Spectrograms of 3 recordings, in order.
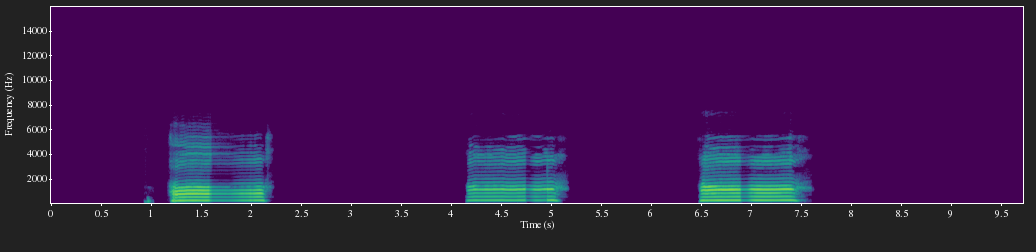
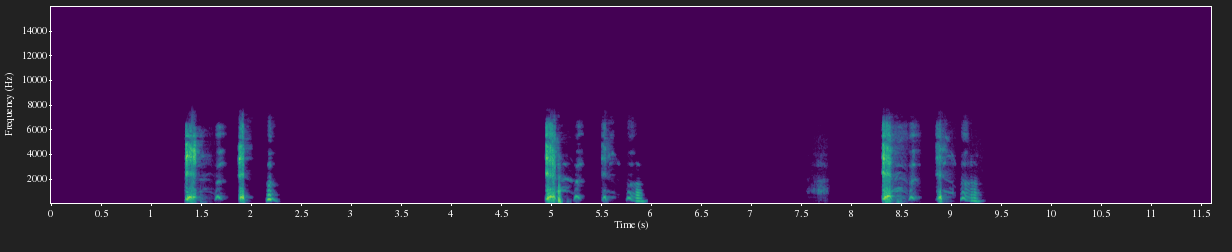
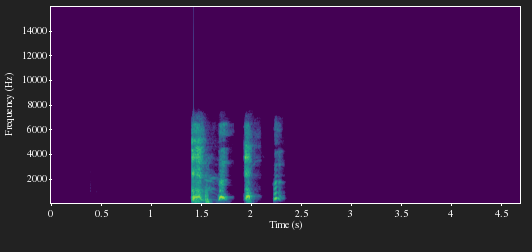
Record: exhalation_length: 9.7 s
exhalation_amplitude: 27631
exhalation_signal_mean_std_ratio: 0.4
three_cough_length: 11.6 s
three_cough_amplitude: 29651
three_cough_signal_mean_std_ratio: 0.18
cough_length: 4.7 s
cough_amplitude: 32767
cough_signal_mean_std_ratio: 0.2
survey_phase: beta (2021-08-13 to 2022-03-07)
age: 45-64
gender: Female
wearing_mask: 'No'
symptom_none: true
smoker_status: Never smoked
respiratory_condition_asthma: false
respiratory_condition_other: false
recruitment_source: REACT
submission_delay: 1 day
covid_test_result: Negative
covid_test_method: RT-qPCR
influenza_a_test_result: Negative
influenza_b_test_result: Negative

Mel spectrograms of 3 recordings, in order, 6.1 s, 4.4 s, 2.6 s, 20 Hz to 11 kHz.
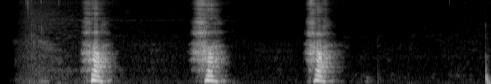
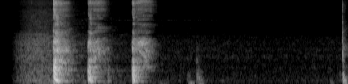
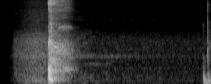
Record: exhalation_length: 6.1 s
exhalation_amplitude: 32766
exhalation_signal_mean_std_ratio: 0.26
three_cough_length: 4.4 s
three_cough_amplitude: 32766
three_cough_signal_mean_std_ratio: 0.24
cough_length: 2.6 s
cough_amplitude: 32766
cough_signal_mean_std_ratio: 0.23
survey_phase: beta (2021-08-13 to 2022-03-07)
age: 65+
gender: Female
wearing_mask: 'No'
symptom_none: true
smoker_status: Ex-smoker
respiratory_condition_asthma: false
respiratory_condition_other: false
recruitment_source: REACT
submission_delay: 1 day
covid_test_result: Negative
covid_test_method: RT-qPCR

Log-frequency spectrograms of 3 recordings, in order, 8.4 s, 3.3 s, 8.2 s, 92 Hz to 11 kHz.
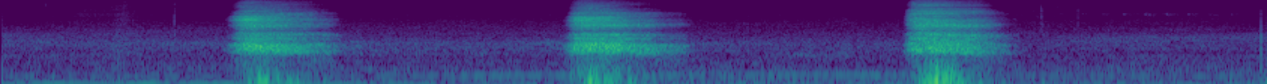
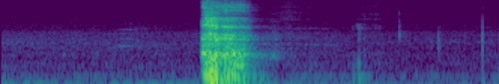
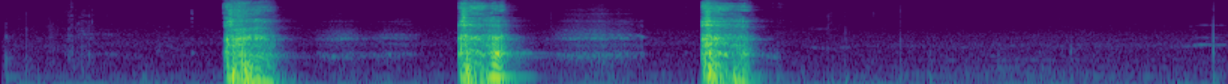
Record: exhalation_length: 8.4 s
exhalation_amplitude: 2656
exhalation_signal_mean_std_ratio: 0.48
cough_length: 3.3 s
cough_amplitude: 14423
cough_signal_mean_std_ratio: 0.25
three_cough_length: 8.2 s
three_cough_amplitude: 13064
three_cough_signal_mean_std_ratio: 0.28
survey_phase: beta (2021-08-13 to 2022-03-07)
age: 45-64
gender: Male
wearing_mask: 'No'
symptom_runny_or_blocked_nose: true
symptom_other: true
smoker_status: Current smoker (1 to 10 cigarettes per day)
respiratory_condition_asthma: false
respiratory_condition_other: false
recruitment_source: Test and Trace
submission_delay: 1 day
covid_test_result: Positive
covid_test_method: RT-qPCR
covid_ct_value: 19.4
covid_ct_gene: ORF1ab gene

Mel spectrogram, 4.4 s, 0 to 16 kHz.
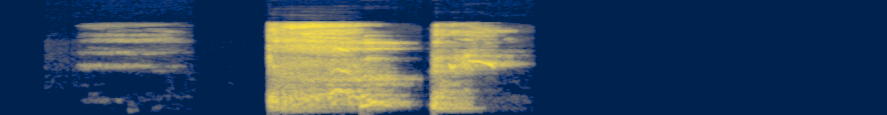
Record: cough_length: 4.4 s
cough_amplitude: 30146
cough_signal_mean_std_ratio: 0.39
survey_phase: beta (2021-08-13 to 2022-03-07)
age: 65+
gender: Female
wearing_mask: 'No'
symptom_none: true
smoker_status: Ex-smoker
respiratory_condition_asthma: false
respiratory_condition_other: false
recruitment_source: REACT
submission_delay: 1 day
covid_test_result: Negative
covid_test_method: RT-qPCR
influenza_a_test_result: Negative
influenza_b_test_result: Negative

